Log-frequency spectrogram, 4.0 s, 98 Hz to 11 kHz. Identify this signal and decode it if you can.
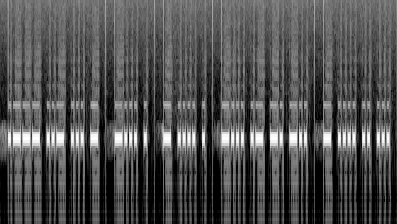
Morse code, heard as a keyed tone, about 48 wpm, 590 Hz. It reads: JUST BE THE BAND THIS
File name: archived / CRSnet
